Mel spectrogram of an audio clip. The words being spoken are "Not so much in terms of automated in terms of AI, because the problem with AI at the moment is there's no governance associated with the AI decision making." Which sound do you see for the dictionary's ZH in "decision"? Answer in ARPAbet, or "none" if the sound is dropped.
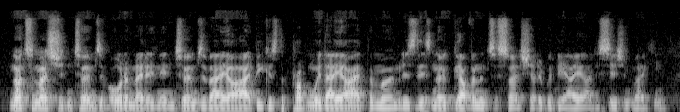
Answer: ZH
